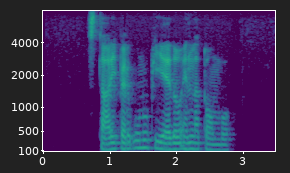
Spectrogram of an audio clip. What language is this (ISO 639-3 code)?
epo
